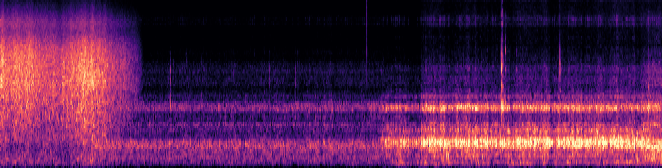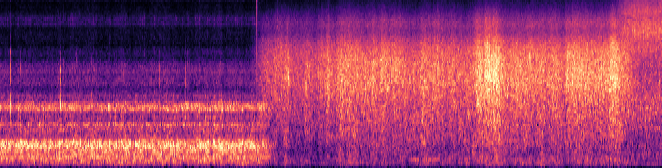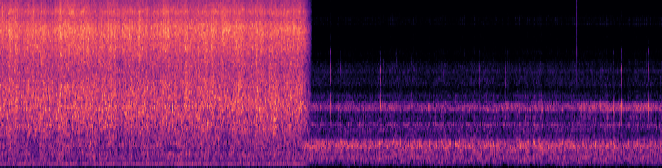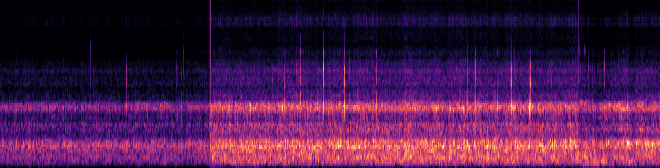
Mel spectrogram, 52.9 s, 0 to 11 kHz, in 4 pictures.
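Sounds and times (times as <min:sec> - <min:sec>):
rushing floodwater: 0:00.0 - 0:02.8, 0:18.3 - 0:32.7
wind on microphone: 0:00.0 - 0:02.8, 0:07.6 - 0:32.7
rain: 0:00.0 - 0:32.7, 0:43.4 - 0:52.9
low hum: 0:17.5 - 0:32.7.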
